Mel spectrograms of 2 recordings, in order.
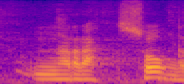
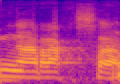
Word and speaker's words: ngaraksa: Kalau orang Jawa yang bacanya ngerakso, soko, ajisoko, aksoro, Sundo. Enggak ya. Jadi ngaraksa, maksudnya ngaraksa, itu kan memang ada sama kaitan dengan itu gitu ya.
